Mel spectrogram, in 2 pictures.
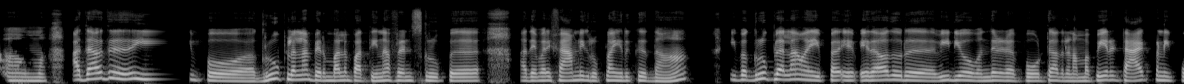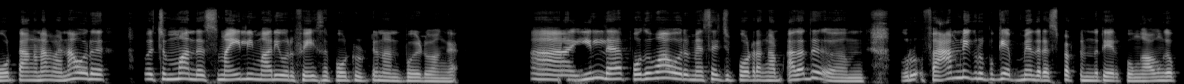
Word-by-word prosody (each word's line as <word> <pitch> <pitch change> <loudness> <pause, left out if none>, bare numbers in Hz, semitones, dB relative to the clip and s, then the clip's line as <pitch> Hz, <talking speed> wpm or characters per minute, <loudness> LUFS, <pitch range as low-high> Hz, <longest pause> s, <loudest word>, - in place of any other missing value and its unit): ஆமா, 170 -1 -1 0.4
அதாவது 260 +6 +3 0.3
இ - - +2 0.5
இப்போ 200 -2 -2 0.5
குரூப்லலாம் 230 0 +2
பெரும்பாலும் 185 0 +1
பார்த்தீங்கன்னா, 175 +1 +1
ஃப்ரெண்ட்ஸ் 180 -1 -1
குரூப்பு, 175 0 -1 0.7
அதே 175 0 +1
மாதிரி 180 0 +1
ஃபேமிலி 185 +2 +3
குரூப்லாம் 180 +1 0
இருக்கு 180 +1 -1
தான். 150 +6 0 0.6
இப்ப 210 +1 0
குரூப்லலாம் 235 -2 +2 0.2
இப்ப 195 +2 -1
எ - - +2 0.2
ஏதாவது 200 +2 +2
ஒரு 195 -1 +1 0.3
வீடியோ 195 0 +1
வந்து 175 +2 0 0.3
போட்டு 170 +1 0
அதில 165 -2 -2
நம்ம 165 0 -2
பேர 200 +1 +4 0.2
டேக் 190 +4 +3
பண்ணி 190 -2 +1
போட்டாங்கன்னா, 195 +2 0
வேணா 215 +8 0
ஒரு, 245 -2 +1 0.5
ஒரு 245 -1 -2
சும்மா 245 +2 +2
அந்த 225 -2 0
ஸ்மைலி 230 +3 +3
மாரி 215 +1 +2
ஒரு 195 -2 -4
ஃபேஸ 195 -2 0
போட்டுவிட்டு 185 -2 -2
போயிடுவாங்க. 155 -3 -1 0.9
ஆ - - +1 0.5
இல்ல 290 -2 0 0.2
பொதுவா 260 +5 +1
ஒரு 235 - 0
மெசேஜ் 205 +1 -2
போடுறாங்க 200 -2 0 0.2
அதாவது 240 +7 +1 0.3
ம் 155 - -2 0.5
ஒரு 195 +4 0 0.2
ஃபேமிலி 275 +10 +3
குரூப்புக்கு 250 -1 0
எப்பமே 220 +1 -1
அந்த 200 - +1
ரெஸ்பெக்ட் 200 +1 -5
இருந்துட்டே 180 +1 0
இருக்குங்க. 165 -1 -3
அவுங்க 180 +1 0
195 Hz, 145 wpm, -22 LUFS, 180-225 Hz, 0.9 s, பேர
